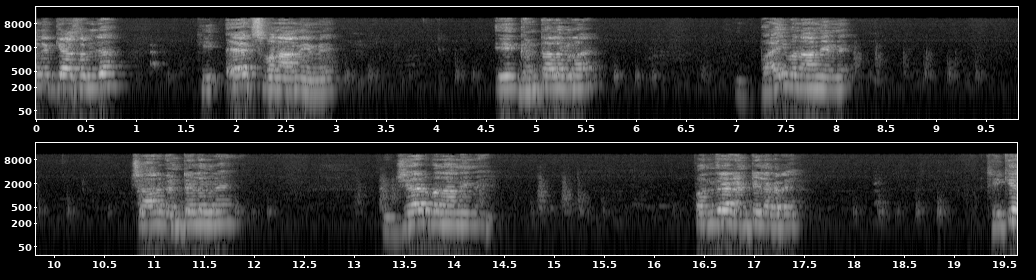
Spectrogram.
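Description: A man speaks in short bursts with pauses, close to a microphone.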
